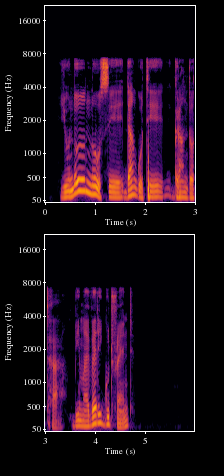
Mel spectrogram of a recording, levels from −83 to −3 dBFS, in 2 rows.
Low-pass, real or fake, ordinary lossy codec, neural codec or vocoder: 7.2 kHz; fake; none; vocoder, 24 kHz, 100 mel bands, Vocos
